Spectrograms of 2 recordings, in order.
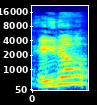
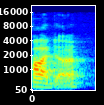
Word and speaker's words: Ada: The first name can either be pronounced Ada or Ada.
